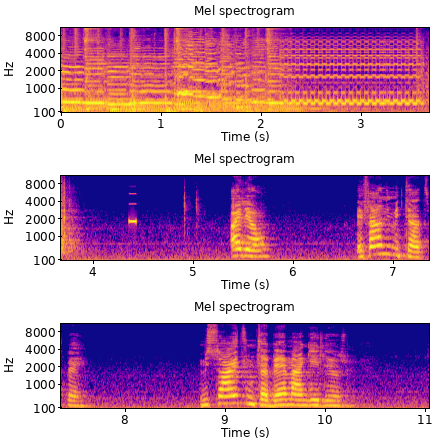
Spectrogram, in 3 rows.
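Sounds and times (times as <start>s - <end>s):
phone ringtone: 2.2s - 3.7s.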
